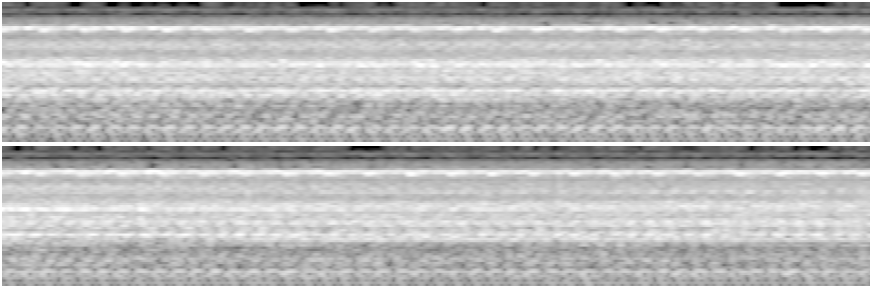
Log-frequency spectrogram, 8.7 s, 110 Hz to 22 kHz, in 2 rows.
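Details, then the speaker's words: Cummins 6.7 turbo diesel test engine on HythanolPLUS fuel, raised to about 1280 rpm with no smoke: even diesel clatter held steady at fast idle, no stumbles or knocks; engine runs healthy. "running at 1280 rpm no smoke could be seen"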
